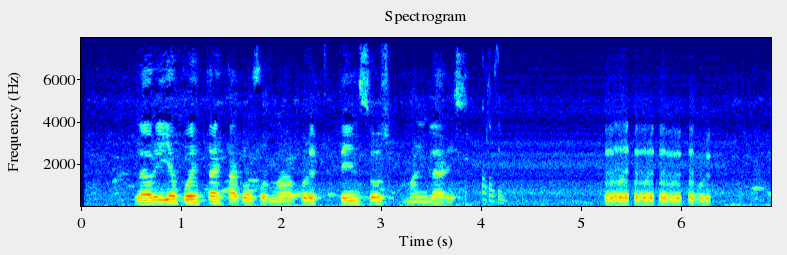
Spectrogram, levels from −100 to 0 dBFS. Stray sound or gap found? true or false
true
